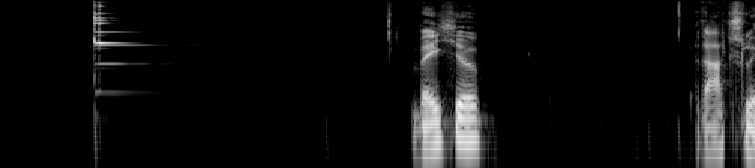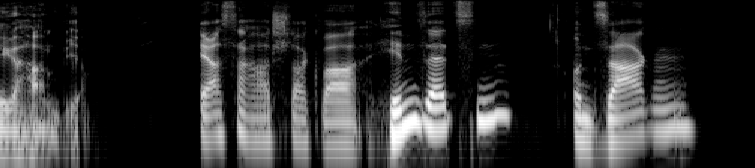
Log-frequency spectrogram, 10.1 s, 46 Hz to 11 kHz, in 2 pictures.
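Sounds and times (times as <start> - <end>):
glasses clinking in a toast: 0.6 - 1.3
speech: 2.8 - 3.3, 4.6 - 5.7, 6.4 - 9.7.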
